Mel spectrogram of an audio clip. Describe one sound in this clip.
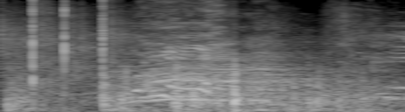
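A young man shouts with effort.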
